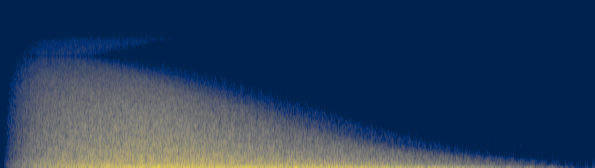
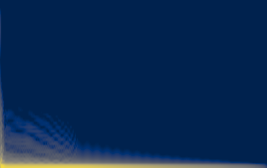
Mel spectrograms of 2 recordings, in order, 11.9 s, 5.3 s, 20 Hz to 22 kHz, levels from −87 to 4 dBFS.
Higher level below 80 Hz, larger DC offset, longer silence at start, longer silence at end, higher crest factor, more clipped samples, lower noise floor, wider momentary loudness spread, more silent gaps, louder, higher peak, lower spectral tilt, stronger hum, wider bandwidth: second, -18 dBFS vs -12 dBFS; neither; first, 0.45 s vs 0 s; about the same, 1.25 s vs 1.35 s; about the same, 14 dB vs 10 dB; neither; first, -71 dBFS vs -51 dBFS; about the same, 19 LU vs 20 LU; neither; second, -20 LUFS vs -13 LUFS; about the same, -2 dBFS vs 0 dBFS; second, -10.5 dB/octave vs -17 dB/octave; neither; first, 3.6 kHz vs 0.5 kHz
